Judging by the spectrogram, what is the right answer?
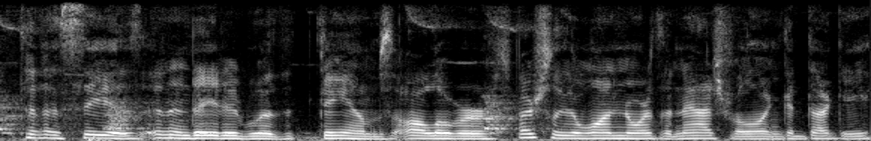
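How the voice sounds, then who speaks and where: Very deep, low female voice at a moderate pace with hardly any pauses and fairly even intonation, with audible room echo and noticeable background noise. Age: 70s. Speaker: small farmer and vlogger. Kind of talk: casual vlog monologue. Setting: in a car.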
